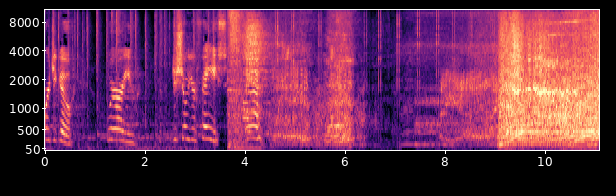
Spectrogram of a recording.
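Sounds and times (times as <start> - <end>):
race car engine revving: 4.0 - 11.0
clicks: 4.6 - 9.1.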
